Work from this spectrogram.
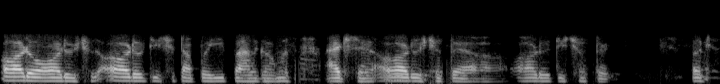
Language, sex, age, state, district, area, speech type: Kashmiri, female, 60+, Jammu and Kashmir, Srinagar, urban, conversation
